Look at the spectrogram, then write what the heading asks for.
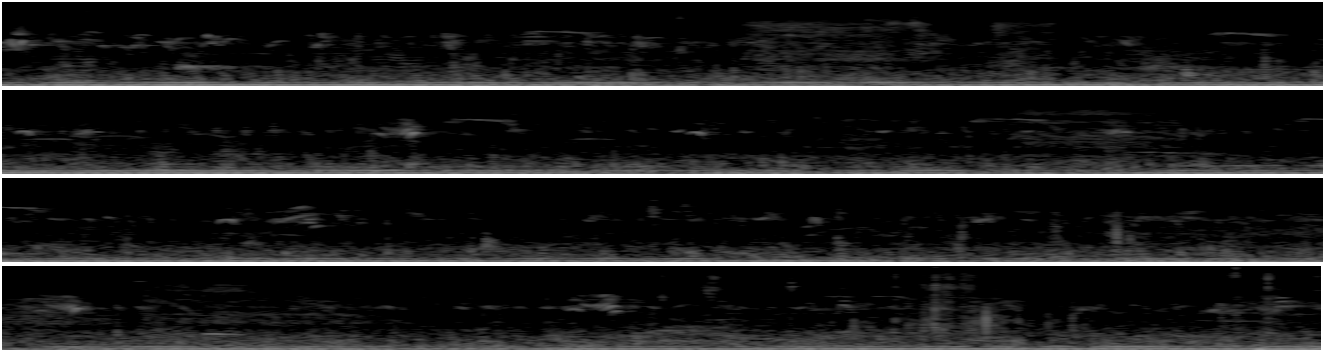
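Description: Scattered short bird chirps, faint and irregular, over a steady low hum.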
